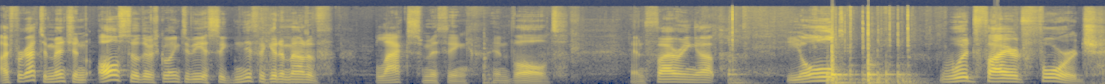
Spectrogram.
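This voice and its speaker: Loud background noise behind a man talking at a fairly slow pace. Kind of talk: casual vlog chat. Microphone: camera far.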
